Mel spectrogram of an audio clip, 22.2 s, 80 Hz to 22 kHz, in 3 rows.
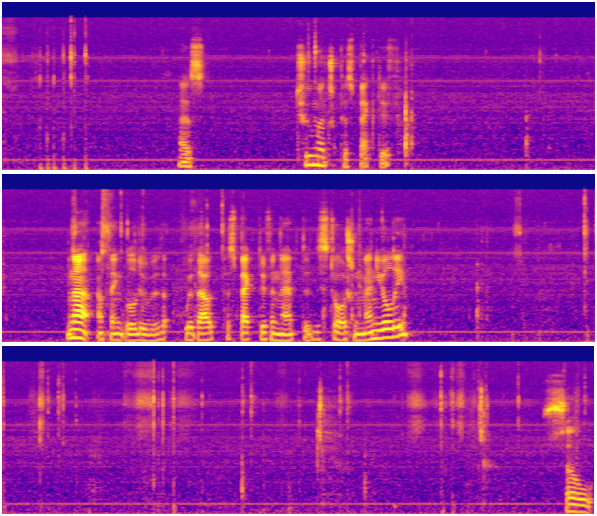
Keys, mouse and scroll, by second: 0.6 a, 1.0 a, 1.2 s, 4.8-10.9 middle drag, 9.2 KP_5, 15.0 u, 17.0 g, 19.3-21.1 drag, 20.5 n.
